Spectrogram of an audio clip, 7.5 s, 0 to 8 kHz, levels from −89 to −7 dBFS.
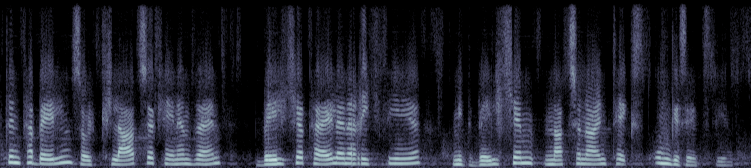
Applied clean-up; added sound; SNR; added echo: neural separator model SepFormer DNS4.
